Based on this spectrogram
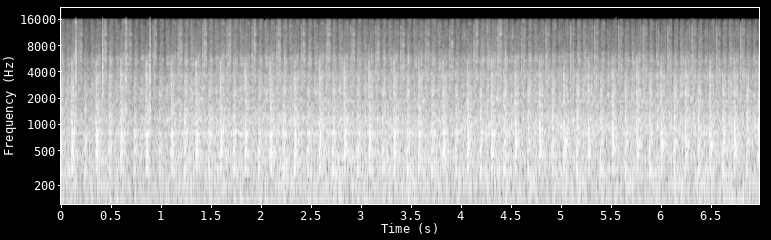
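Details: Four-cylinder running on the magneto, with a rod knock: choppy, uneven idle around four pulses a second with one cylinder, probably number two, not firing; dead-cylinder misfire.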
